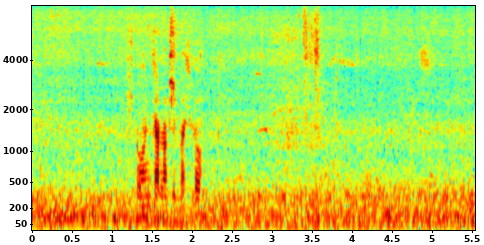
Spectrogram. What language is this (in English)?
Indonesian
